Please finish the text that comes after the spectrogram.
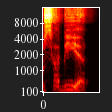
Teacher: o ditongo ele gruda e puxa o som pro final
